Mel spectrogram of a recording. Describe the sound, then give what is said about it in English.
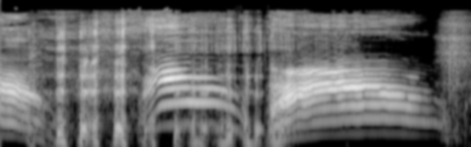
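A voice does a drawn-out, high-pitched meow imitation, loud, rising then slowly falling, after a quick burst of choppy vocal sounds. “And she was meowing. She was like, meow!”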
